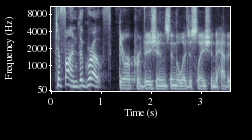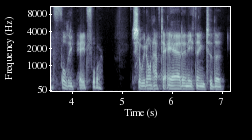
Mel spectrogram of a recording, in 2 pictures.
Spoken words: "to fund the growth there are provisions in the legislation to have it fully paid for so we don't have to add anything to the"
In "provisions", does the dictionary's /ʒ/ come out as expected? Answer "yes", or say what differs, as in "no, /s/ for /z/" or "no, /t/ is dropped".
yes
